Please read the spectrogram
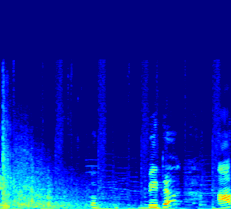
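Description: A sudden crash-like hit that dies away over about a second, a dramatic sound effect laid over a shocked reaction shot.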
